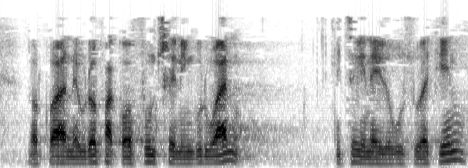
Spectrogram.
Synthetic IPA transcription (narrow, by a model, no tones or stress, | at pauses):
ɡawɾko̞ane̞wɾo̞pako̞funt͡se̞niŋɡuɾuan | it͡se̞ɣ̞inajðuɣ̞usue̞kin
